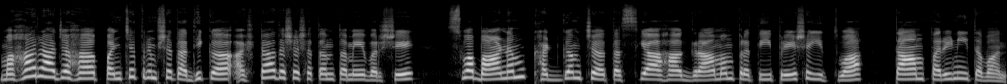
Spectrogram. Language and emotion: Sanskrit, neutral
